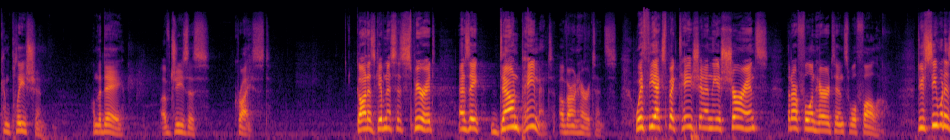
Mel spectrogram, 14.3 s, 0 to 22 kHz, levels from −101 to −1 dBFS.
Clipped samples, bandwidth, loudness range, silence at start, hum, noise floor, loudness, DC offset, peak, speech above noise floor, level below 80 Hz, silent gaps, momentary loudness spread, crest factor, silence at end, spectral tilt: under 0.1%; 16.5 kHz; 11 LU; 0 s; none; -64 dBFS; -26 LUFS; under 0.1%; -6 dBFS; 38 dB; -58 dBFS; none; 21 LU; 22 dB; 0 s; -3.5 dB/octave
